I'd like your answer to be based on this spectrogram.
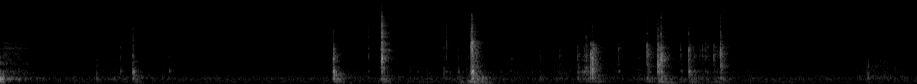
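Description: Someone slides the bolt out of a rusty rifle. The result is a handful of faint, scattered metallic clicks and scrapes in a quiet room.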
